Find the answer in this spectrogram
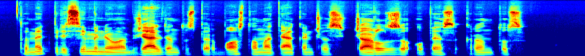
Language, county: Lithuanian, Vilnius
